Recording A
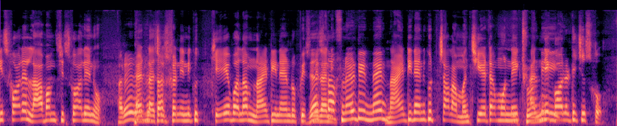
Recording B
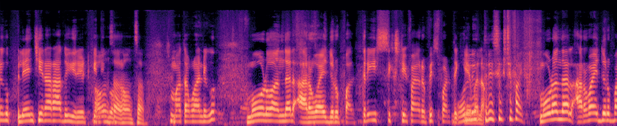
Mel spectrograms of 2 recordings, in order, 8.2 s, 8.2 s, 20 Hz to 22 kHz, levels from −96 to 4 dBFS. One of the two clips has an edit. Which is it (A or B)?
B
